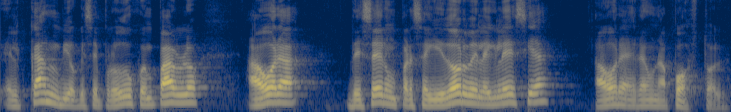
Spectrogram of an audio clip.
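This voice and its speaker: Mellow-voiced preacher delivering a sermon. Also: male voice, mid-range voice. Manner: earnest preaching with scripture readings, occasional restarts. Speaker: pastor.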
